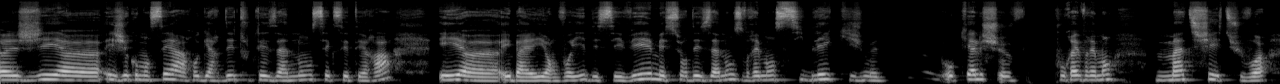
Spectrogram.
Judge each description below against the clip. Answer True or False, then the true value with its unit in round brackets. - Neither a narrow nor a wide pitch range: False (2.3 semitones)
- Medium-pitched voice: False (200 Hz)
